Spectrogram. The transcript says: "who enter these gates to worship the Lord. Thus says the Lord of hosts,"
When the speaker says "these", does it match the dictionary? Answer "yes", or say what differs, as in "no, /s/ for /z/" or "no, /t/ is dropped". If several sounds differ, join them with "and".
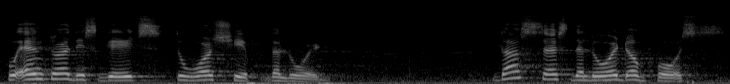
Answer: no, /s/ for /z/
